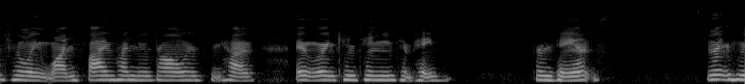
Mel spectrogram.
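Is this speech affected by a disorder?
Yes: brain injury.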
